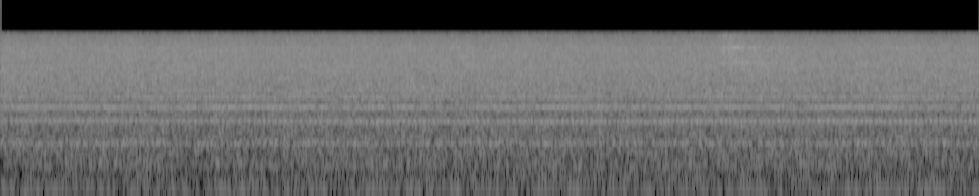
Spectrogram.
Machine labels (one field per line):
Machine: fan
